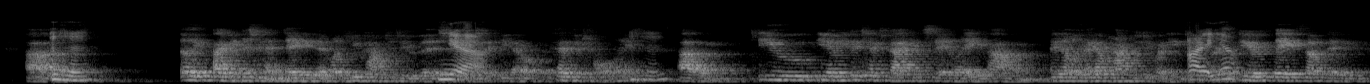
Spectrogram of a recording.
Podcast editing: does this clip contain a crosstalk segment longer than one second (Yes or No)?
No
